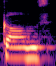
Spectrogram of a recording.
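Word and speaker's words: comb: so are you clear the rule is bar sound when it comes at the end of a word after mass on both are by labels on it is normally not pronounced so let me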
